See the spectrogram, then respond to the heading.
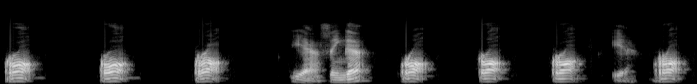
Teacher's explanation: untuk huruf ro ini dia menjadi terfokus kepada ujung lisan, ya, terfokus ke ujung lisan. Karena disitulah ininya sifatnya atau inhirafnya itu ke situ gitu.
